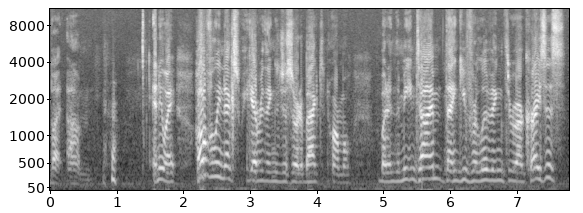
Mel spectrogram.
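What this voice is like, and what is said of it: Damaged, rough-sounding voice. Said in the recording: “my voice is fucked up tonight”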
